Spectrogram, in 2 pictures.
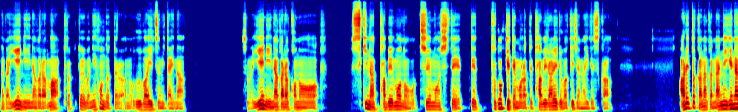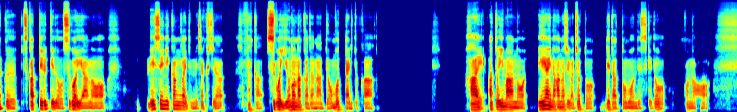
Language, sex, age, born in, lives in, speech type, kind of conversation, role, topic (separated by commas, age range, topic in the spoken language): Japanese, male, 25-29, Japan, Japan, conversation, unstructured, none, テクノロジーは私たちの生活をどのように変えたと思いますか？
